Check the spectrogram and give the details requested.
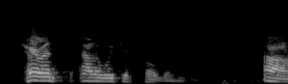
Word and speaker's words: Aloysius: Terence Aloysius Hogan.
